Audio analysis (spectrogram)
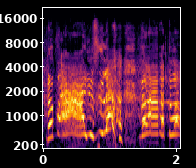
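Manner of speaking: loud, beaming exclamation of delight; joyful. Real, not acted. Preacher rejoicing that the couple reunited, loud and glad. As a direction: burst out laughing with joy.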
